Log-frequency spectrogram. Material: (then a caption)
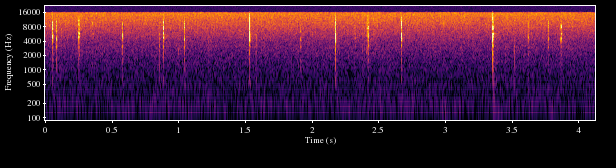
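Plastic. Fingernails tap along the curved surface of a clear plastic wavy liquid timer filled with green liquid, held in both hands. Quiet, brief, bright clicks land irregularly, a few sharper than the rest, over a faint steady low hum.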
